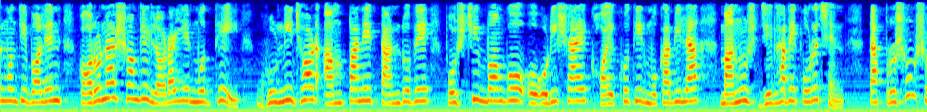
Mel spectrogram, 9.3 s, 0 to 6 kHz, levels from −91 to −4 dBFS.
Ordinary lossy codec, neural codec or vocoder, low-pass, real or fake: none; none; 5.4 kHz; real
